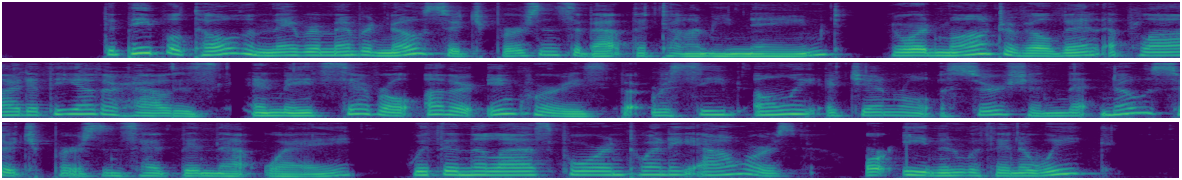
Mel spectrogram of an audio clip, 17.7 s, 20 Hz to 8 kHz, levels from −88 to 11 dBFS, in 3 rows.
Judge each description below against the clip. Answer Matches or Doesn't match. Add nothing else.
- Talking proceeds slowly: Doesn't match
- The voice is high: Doesn't match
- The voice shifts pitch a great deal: Matches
